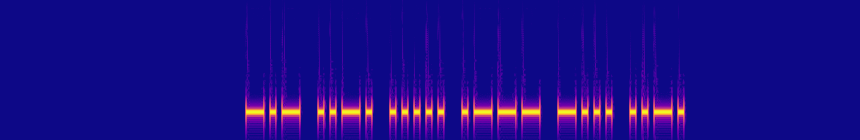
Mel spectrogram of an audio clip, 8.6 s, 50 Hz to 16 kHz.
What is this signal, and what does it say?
Morse code, heard as a keyed tone, about 20 wpm, 700 Hz. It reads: KF5JBF
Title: USA Call Signs - 6 Characters - Repeated 2x - 20wpm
